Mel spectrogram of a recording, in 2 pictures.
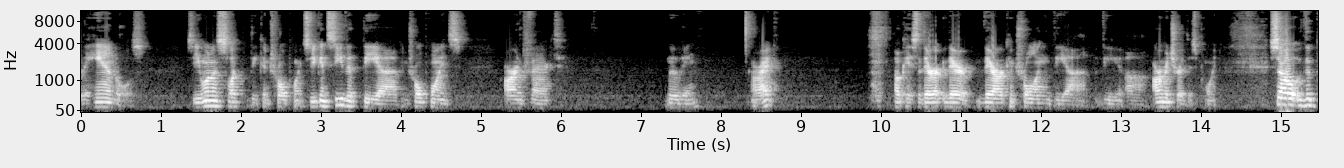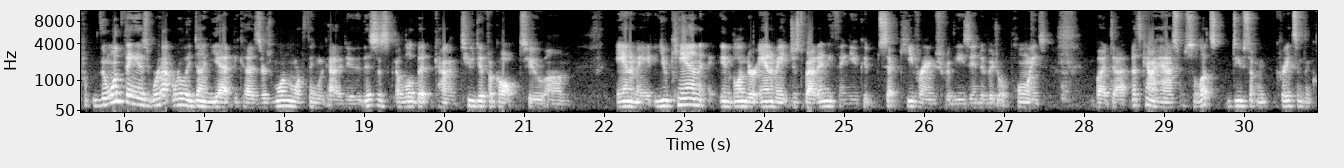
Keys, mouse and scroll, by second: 0.7 click, 6.2 super+z, 9.4-10.3 scroll down 1, 18.5 right click.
